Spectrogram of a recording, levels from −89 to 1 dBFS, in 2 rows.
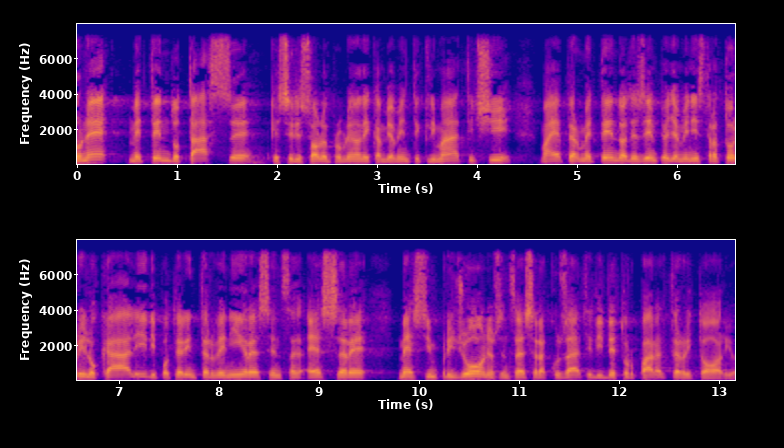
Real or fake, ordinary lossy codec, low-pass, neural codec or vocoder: real; none; 7.2 kHz; none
